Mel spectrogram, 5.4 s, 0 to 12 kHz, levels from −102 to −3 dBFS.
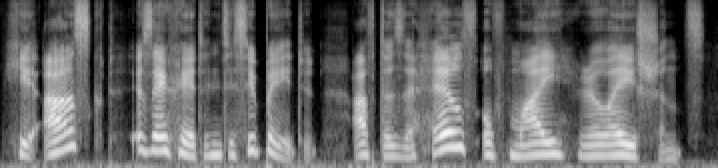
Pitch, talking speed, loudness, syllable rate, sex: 205 Hz, 135 wpm, -19 LUFS, 4.3 syllables/s, female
